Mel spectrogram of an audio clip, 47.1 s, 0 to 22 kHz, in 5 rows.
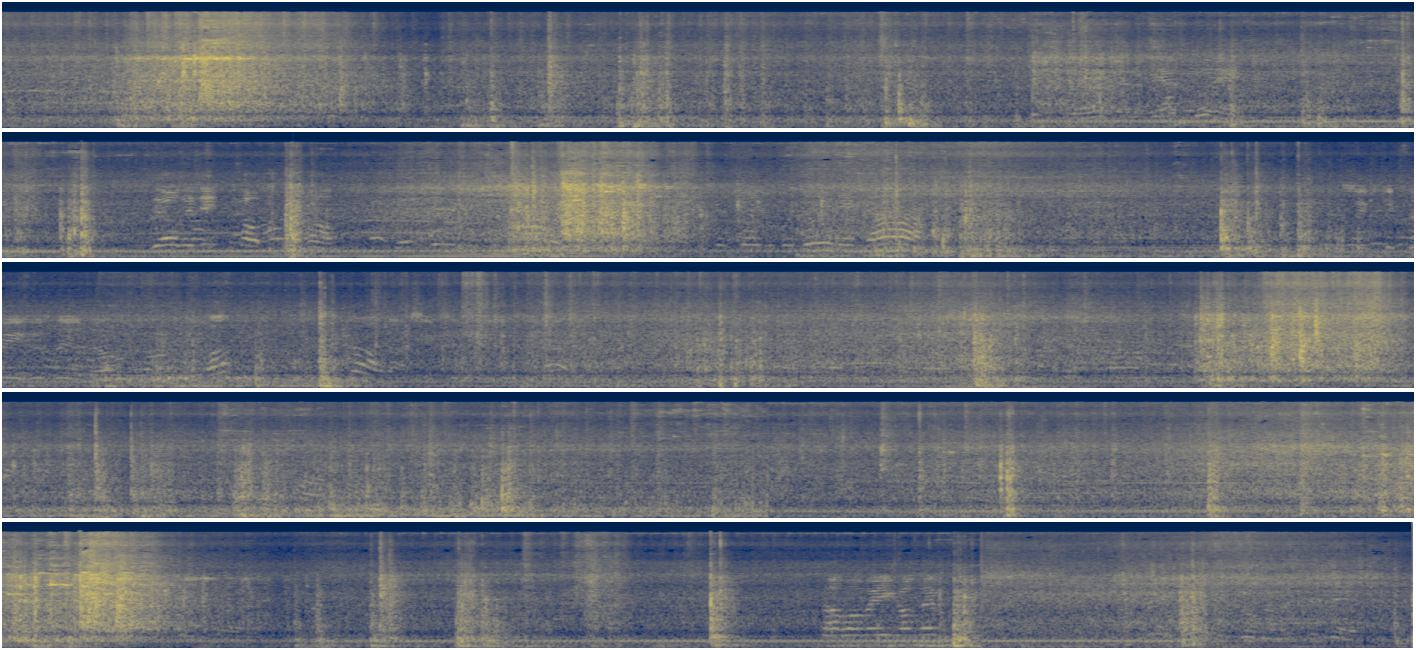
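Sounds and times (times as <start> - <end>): bin lift tipping: 0.0 - 47.0
rubbish clattering into hopper: 0.0 - 47.0
truck idling: 0.0 - 47.0.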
